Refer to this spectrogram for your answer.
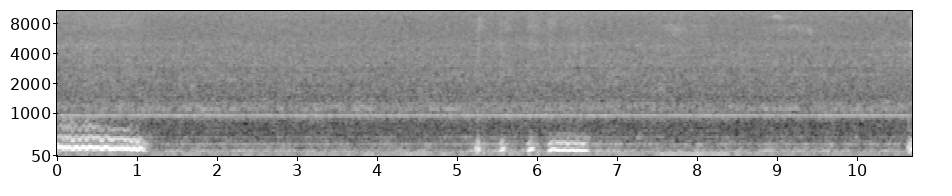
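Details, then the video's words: Male pet cat snoring in sleep: a low, tonal, hoot-like drone lasting about a second, then near silence, then a shorter stuttering snore with a second steady drone around six seconds, over a faint constant hum. "Snoring Cat"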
